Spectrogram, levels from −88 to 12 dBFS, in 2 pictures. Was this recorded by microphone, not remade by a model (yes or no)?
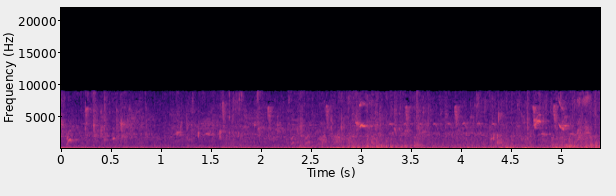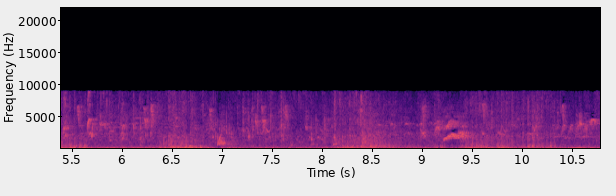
yes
